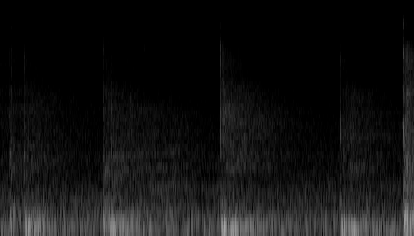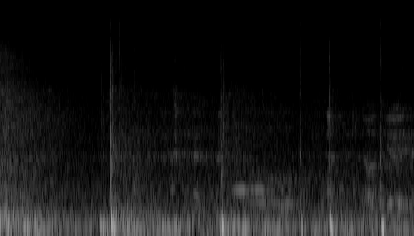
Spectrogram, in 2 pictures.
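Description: Basketballs bouncing on a hardwood gym floor: single sharp thuds at uneven intervals, about one a second, each echoing in the large hall.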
